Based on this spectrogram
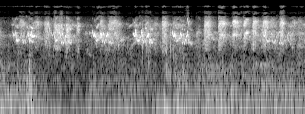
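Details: Budgerigars chatter while eating, with a busy stream of high, scratchy chirps and warbles.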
